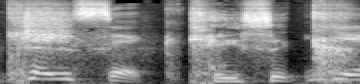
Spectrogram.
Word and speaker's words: Kasich: And he really did that against, how you pronounce this man's name? – John Kasich? – Kasich. – Yeah, Kasich.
